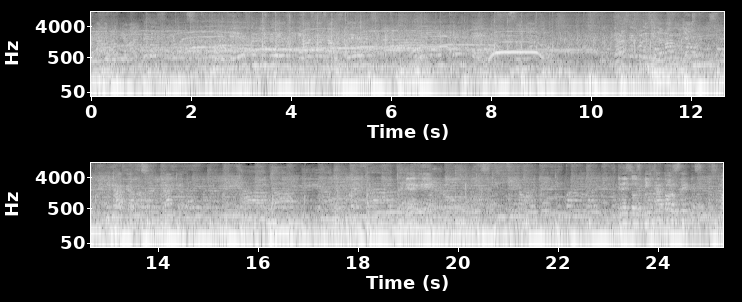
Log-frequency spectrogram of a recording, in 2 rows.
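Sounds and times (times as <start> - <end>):
crowd cheering and whooping: 0.0 - 16.5
large crowd clapping: 0.0 - 25.2.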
